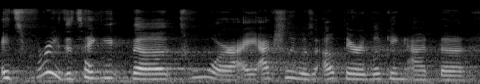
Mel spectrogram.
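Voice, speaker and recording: A woman's high-pitched voice comes through with noticeable background noise around it. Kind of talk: casual live-stream chat. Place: hall. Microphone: phone near.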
